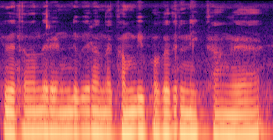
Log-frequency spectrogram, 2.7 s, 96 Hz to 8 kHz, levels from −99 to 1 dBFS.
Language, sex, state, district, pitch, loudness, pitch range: Tamil, male, Tamil Nadu, Kanyakumari, 115 Hz, -14 LUFS, 115-120 Hz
